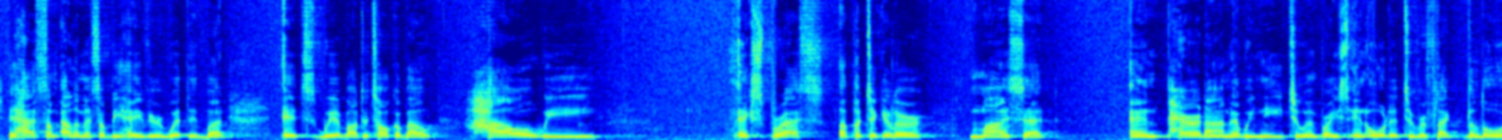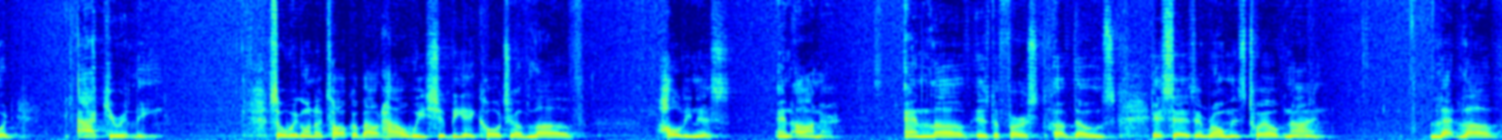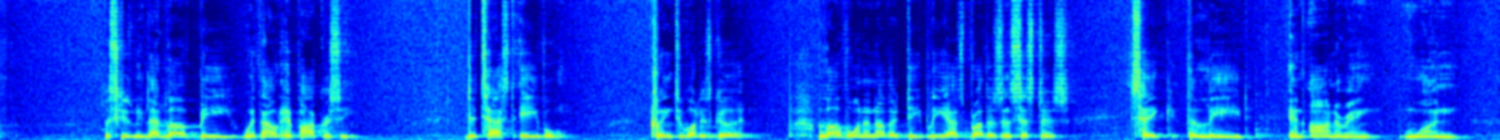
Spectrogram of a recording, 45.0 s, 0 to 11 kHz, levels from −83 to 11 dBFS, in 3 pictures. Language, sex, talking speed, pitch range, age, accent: English, male, 125 wpm, 120-150 Hz, 50-69, American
